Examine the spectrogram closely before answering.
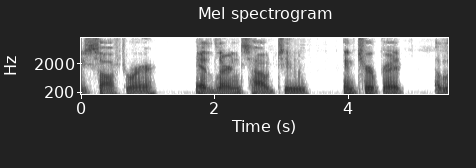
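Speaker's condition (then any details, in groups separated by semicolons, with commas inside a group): ALS; brain implant for computer control; voice failing, banked voice for AI speech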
